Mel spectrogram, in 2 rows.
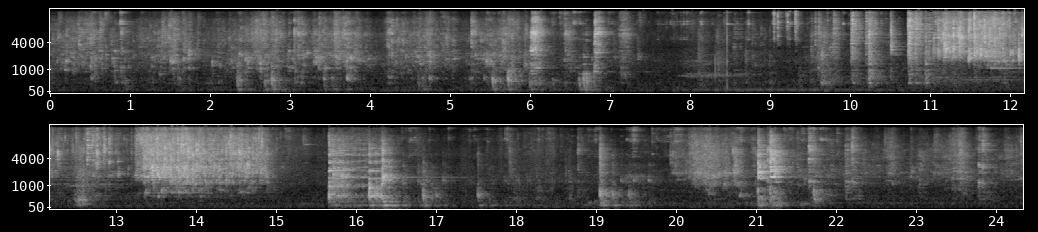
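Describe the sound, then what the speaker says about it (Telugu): Lentils for tomato dal being washed in water in a steel vessel, with clinks and swishing, splashy water in bursts and a couple of louder pouring stretches, close and without speech. "నేను తాగే నీళ్ళతో ఇప్పుడు 2 సార్లు శుభ్రంగా కడుక్కున్నా"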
